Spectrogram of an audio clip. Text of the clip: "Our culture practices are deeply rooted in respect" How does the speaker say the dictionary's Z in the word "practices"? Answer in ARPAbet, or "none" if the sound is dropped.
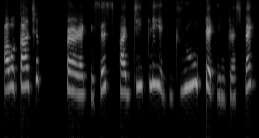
S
